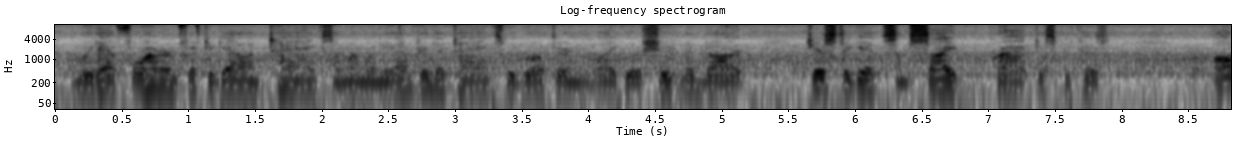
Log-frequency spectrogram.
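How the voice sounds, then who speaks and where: Over noticeable background noise and audible room echo, a man talks fairly quickly at a medium pitch. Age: 80s+. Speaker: retired fighter pilot. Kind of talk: interview reminiscence.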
